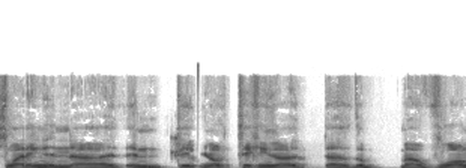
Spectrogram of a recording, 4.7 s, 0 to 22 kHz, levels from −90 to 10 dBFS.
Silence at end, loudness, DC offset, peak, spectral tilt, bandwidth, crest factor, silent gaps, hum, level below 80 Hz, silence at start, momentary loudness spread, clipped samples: 0 s; -18 LUFS; 0.2%; -2 dBFS; -5 dB/octave; 13.5 kHz; 14 dB; none; none; -56 dBFS; 0 s; 6 LU; under 0.1%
